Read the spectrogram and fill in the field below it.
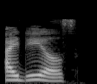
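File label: "ideals", British English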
